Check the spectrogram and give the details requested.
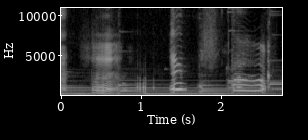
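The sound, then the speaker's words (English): A newborn baby coos and babbles in soft, sing-song bursts, three short vocalizations with rising and falling pitch, clear over a faint steady background hum. “Think about the cooing of a newborn child.”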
